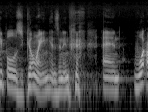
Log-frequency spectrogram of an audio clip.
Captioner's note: chuckles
